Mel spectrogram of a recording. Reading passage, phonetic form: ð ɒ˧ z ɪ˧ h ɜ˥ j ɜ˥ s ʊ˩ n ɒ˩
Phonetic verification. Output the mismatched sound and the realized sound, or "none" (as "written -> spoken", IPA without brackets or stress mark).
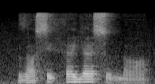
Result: z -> s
